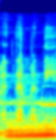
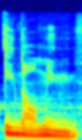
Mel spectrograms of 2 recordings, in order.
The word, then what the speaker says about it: anemone: Anemone. Anemone. Anemone. You would think it be enomin like enomes. No it's anemone.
